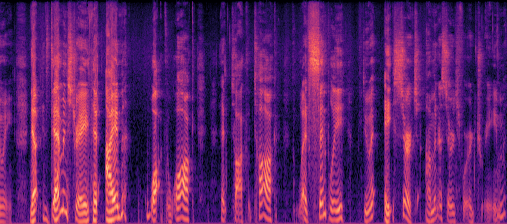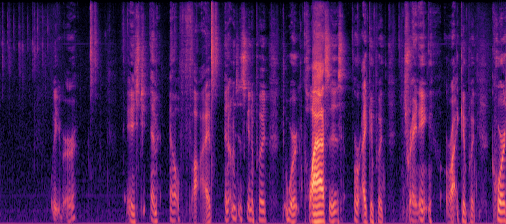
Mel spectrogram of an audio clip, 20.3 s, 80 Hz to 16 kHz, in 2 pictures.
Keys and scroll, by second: 9.0-13.9 typing, 15.4-18.2 typing, 19.8-20.2 typing.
